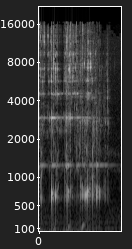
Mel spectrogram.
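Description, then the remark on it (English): Belgian-style beer pours into a glass, a short burst of gurgling, splashing liquid with a bright glassy ring, fading out after a second or so. “Okay, so I put some beer in the glass.”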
